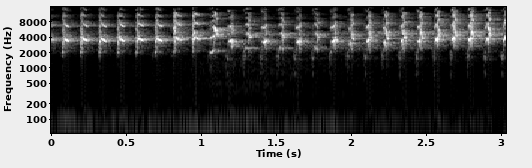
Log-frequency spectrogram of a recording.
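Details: Lovebird's long ngekek, a lure meant to make rival birds call back: a continuous, rapid, harsh chatter of short notes, roughly six per second, running evenly throughout over a faint low hum.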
